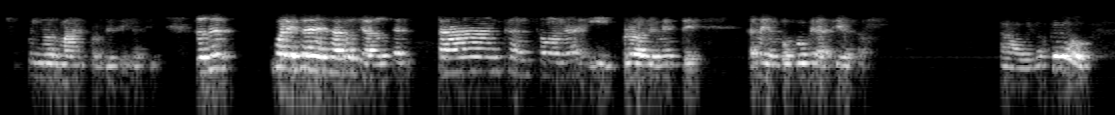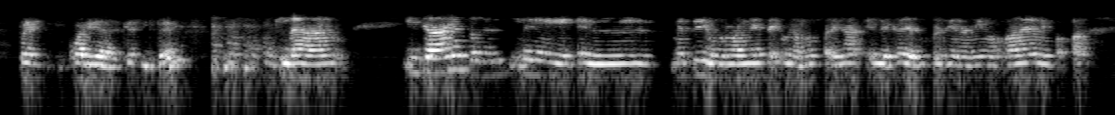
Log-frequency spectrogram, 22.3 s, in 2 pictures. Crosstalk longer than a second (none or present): none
